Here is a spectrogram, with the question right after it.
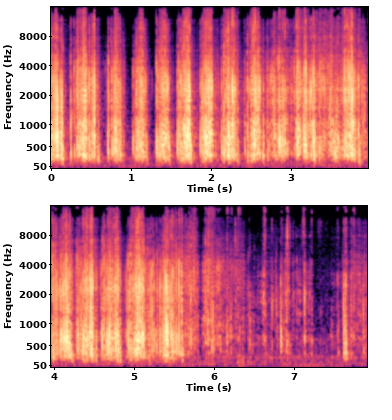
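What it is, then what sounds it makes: Crinkled plastic foil pouch. An iridescent holographic plastic foil pouch with a scale pattern is crinkled and scratched with fingers and long nails in dim light. Fast, bright crackling bursts come in a quick, uneven rhythm for about six seconds, then thin out into quieter, sparse scratches.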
